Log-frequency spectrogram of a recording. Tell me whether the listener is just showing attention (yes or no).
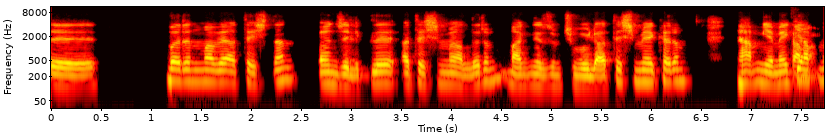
yes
